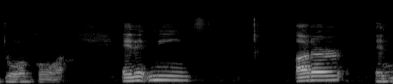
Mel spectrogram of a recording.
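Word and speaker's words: הגה: So I looked up the word meditate, and it's in the Hebrew is dogah. It's actually spelled H-A-G-A-H, but it's pronounced dogah.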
